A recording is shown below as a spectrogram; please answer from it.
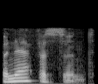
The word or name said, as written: beneficent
